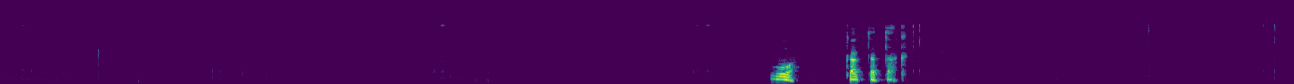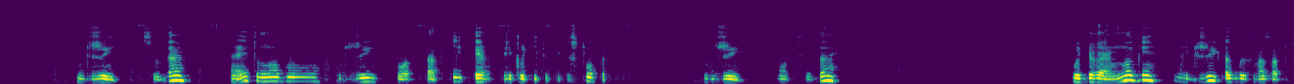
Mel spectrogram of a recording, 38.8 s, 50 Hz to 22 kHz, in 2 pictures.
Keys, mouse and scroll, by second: 0.9 middle click, 1.9 r, 3.6 middle click, 5.3 middle click, 6.5 click, 7.1 r, 10.9 middle click, 13.7 click, 14.9 middle click, 18.9 click, 20.3 g, 22.5 click, 24.3 g, 26.4 r, 27.6 click, 27.8 r, 29.8 g, 35.9 shift+click, 37.2 g.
